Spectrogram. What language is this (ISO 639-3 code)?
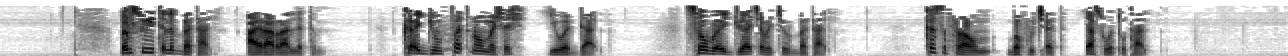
amh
